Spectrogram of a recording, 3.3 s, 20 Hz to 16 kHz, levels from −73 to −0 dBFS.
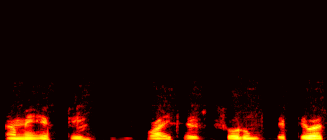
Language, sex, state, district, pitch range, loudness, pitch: Bengali, male, West Bengal, Malda, 130-140 Hz, -23 LUFS, 135 Hz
